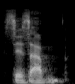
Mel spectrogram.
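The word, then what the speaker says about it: sésame: You can scotch that quite easily by pointing out that sesame in French is pronounced sesame.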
